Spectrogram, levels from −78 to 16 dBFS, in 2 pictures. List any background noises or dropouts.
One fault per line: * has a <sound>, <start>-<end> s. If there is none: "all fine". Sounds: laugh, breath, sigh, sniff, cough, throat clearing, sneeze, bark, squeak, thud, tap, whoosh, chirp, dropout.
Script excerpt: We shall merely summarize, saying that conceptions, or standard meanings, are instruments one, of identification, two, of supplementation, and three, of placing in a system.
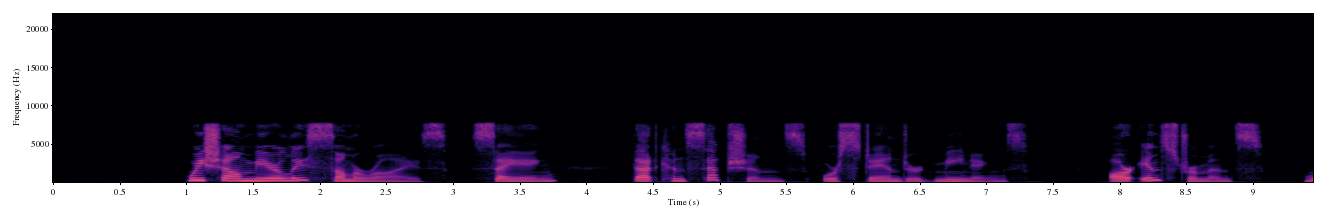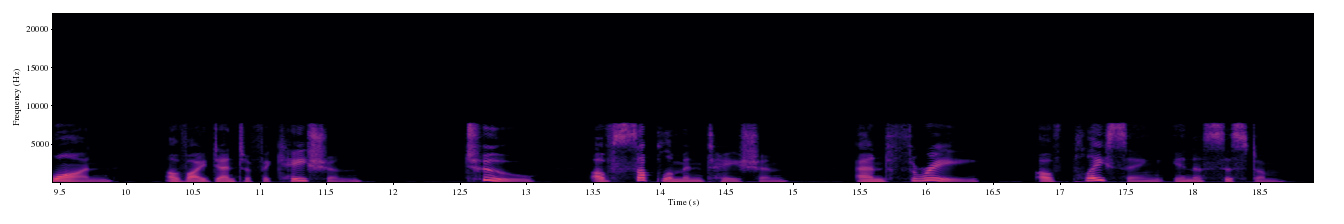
all fine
